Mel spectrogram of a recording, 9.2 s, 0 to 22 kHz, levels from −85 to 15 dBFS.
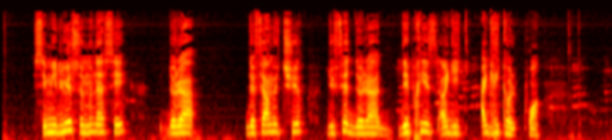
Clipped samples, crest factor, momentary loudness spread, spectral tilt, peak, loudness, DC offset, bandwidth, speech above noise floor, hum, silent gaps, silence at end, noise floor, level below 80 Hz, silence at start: under 0.1%; 20 dB; 8 LU; -4 dB/octave; 0 dBFS; -19 LUFS; under 0.1%; 16.5 kHz; 37 dB; none; none; 0.9 s; -56 dBFS; -48 dBFS; 0.5 s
